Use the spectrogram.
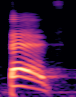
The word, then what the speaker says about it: beds: 자, 그 다음에 beds, 침대, beds, beds. 이것도 Z 소리가 나는 거.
